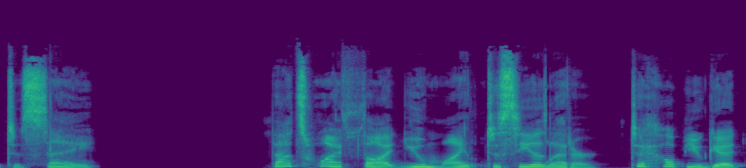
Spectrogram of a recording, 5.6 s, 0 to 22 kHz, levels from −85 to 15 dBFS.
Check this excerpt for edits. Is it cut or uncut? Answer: cut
